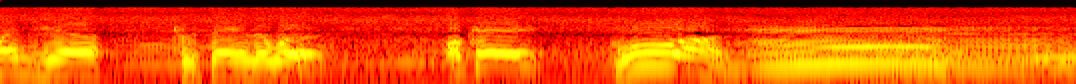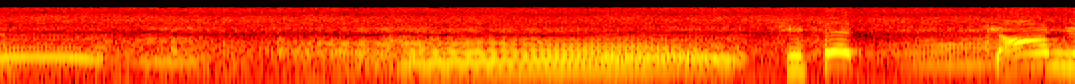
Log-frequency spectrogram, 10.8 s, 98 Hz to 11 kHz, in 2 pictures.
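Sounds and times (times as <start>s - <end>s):
speech: 0.0s - 4.9s, 9.3s - 10.7s
cow mooing: 0.6s - 1.2s, 3.0s - 9.2s, 9.9s - 10.6s.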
